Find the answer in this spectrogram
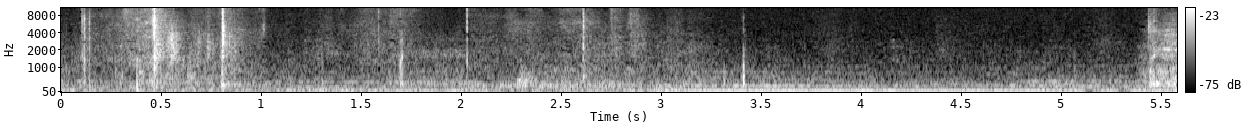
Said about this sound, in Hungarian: Ezékiel próféta könyve 14. fejezetéhez lapozzunk, akinek van Bibliája.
